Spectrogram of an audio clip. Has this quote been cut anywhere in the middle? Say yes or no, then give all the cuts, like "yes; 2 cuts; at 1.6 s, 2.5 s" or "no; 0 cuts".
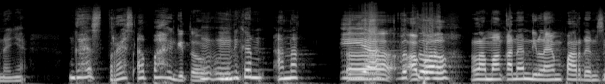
no; 0 cuts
